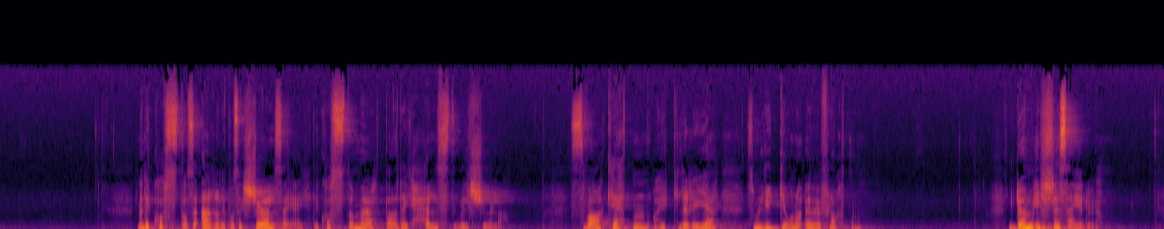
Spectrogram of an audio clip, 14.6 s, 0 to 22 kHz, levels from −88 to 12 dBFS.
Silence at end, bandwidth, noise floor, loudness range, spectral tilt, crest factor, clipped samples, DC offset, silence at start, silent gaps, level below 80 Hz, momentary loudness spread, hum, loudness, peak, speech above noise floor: 0.8 s; 15.5 kHz; -59 dBFS; 5 LU; -2.5 dB/octave; 20 dB; under 0.1%; under 0.1%; 1.55 s; none; -76 dBFS; 16 LU; none; -28 LUFS; -10 dBFS; 31 dB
